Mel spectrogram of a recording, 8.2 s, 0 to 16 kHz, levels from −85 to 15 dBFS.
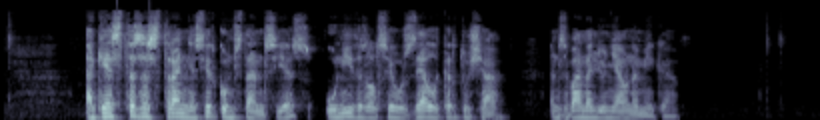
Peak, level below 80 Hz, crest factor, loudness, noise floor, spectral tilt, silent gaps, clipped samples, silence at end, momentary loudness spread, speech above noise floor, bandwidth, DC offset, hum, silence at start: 0 dBFS; -52 dBFS; 20 dB; -18 LUFS; -83 dBFS; -3.5 dB/octave; none; under 0.1%; 1.45 s; 18 LU; 63 dB; 16 kHz; under 0.1%; none; 0.85 s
